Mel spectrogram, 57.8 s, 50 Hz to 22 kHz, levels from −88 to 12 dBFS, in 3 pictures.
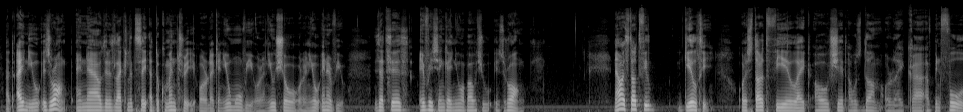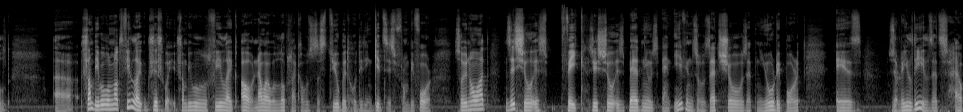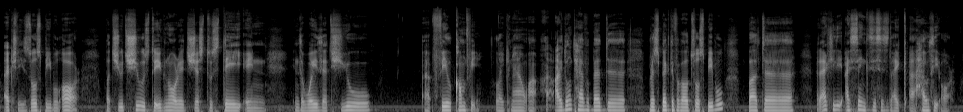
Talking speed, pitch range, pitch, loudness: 170 wpm, 110-125 Hz, 120 Hz, -27 LUFS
